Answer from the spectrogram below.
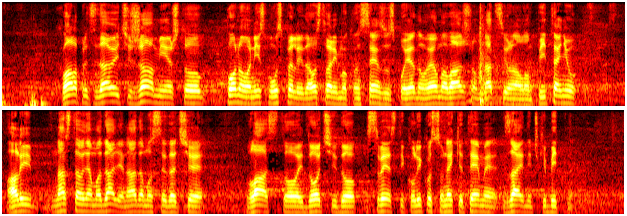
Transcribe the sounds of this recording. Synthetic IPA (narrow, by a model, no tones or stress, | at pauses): xʋaːlapɾet̪sʲjed̪aːʋajut͡ɕiʒaomijeʃt̪o̞ | po̞no̞ʋo̞niːsmouspe̞lid̪ao̞st̪ʋaːɾimo̞ko̞nse̞nzuspo̞je̞d̪no̞mʋe̞omaʋaːʒno̞mnat̪sio̞nalˠno̞mpiːt̪aɲu | a̰li | nast̪aʋʎamo̞d̪aʎe̞naːd̪amo̞se̞d̪at͡ɕe̞ | ʋlˠaːst̪o̞ʋajd̪o̞ːt͡ɕid̪o̞sʋe̞ːst̪iko̞liko̞sune̞ke̞t̪e̞ːme̞zaje̞d̪nit͡ʂkibit̪ne̞̰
